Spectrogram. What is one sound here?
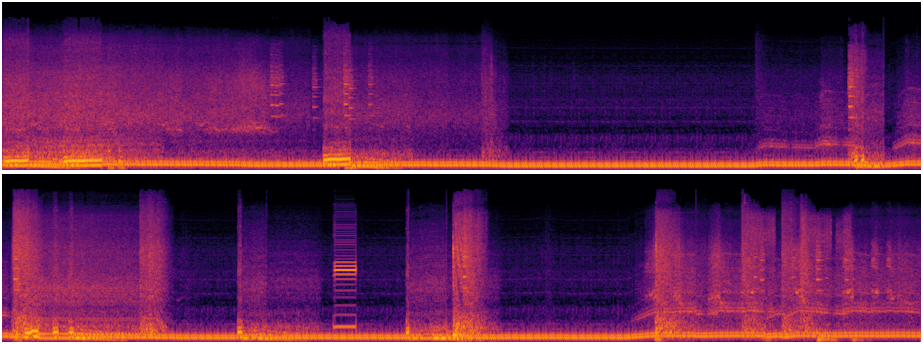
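Tyres rumble and scrape over rough ground in bursts.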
